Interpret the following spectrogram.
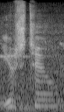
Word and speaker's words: used to: Whether you're saying used to or used to, it's the same pronunciation. The D and the T, they blend together to create one sound.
